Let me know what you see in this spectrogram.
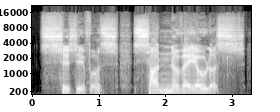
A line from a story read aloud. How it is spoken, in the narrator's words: Thanatos intoned in quelling accents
